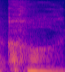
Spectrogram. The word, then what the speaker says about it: Cannes: He's going to con, or how do you say to it? Cannes.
